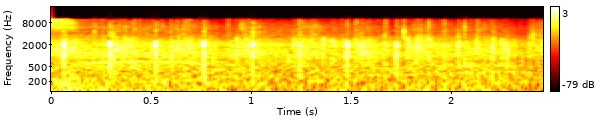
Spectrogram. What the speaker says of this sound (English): Please, a round of applause for all the firsts.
